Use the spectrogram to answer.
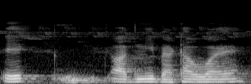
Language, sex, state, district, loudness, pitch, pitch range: Hindi, male, Uttar Pradesh, Shamli, -17 LUFS, 125 Hz, 115-130 Hz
